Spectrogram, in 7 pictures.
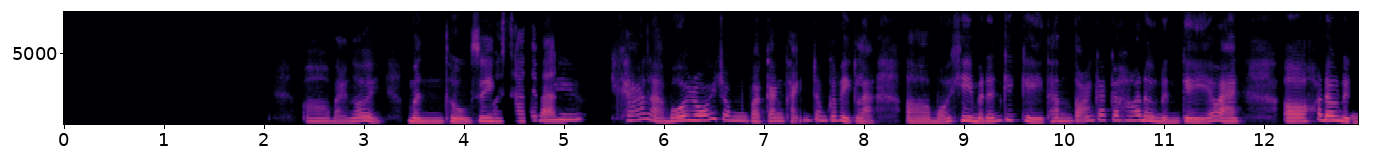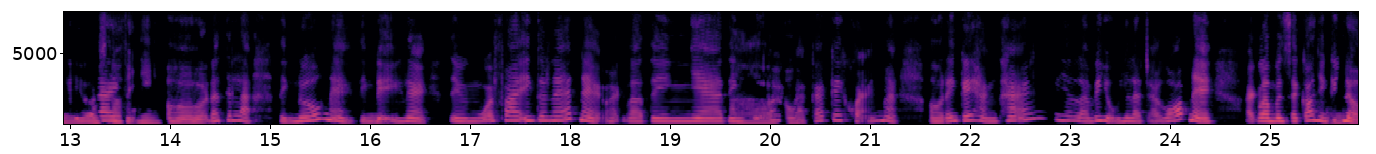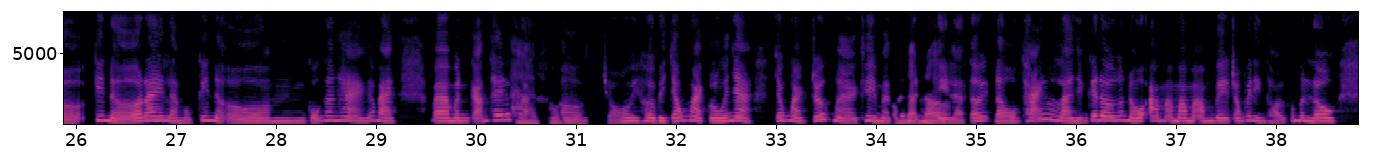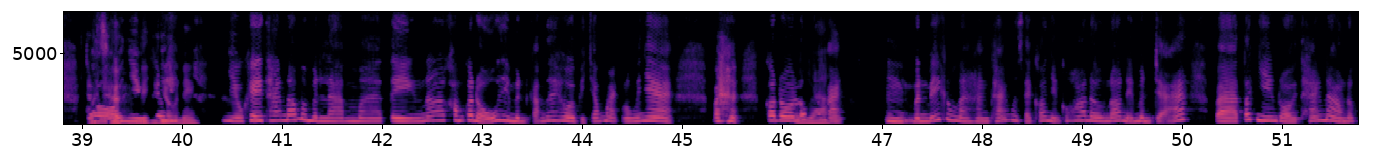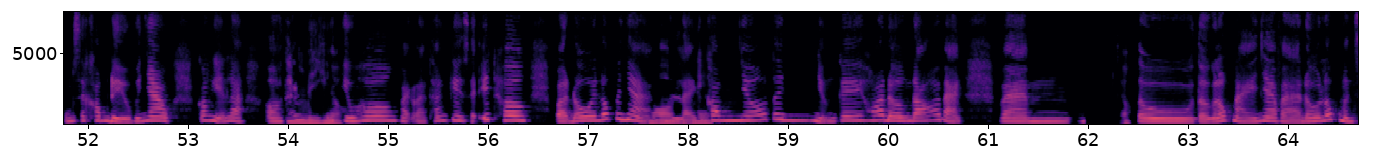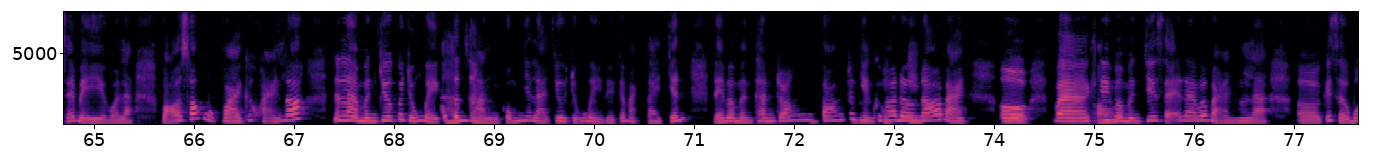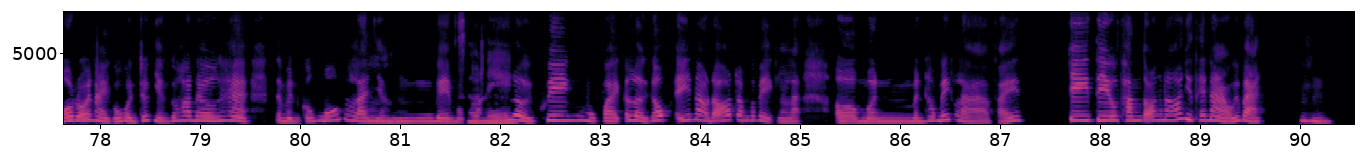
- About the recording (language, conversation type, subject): Vietnamese, advice, Làm sao tôi biết nên giữ hay hủy những dịch vụ đang bị trừ tiền định kỳ?
- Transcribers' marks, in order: distorted speech; other background noise; tapping; laughing while speaking: "trời"; laughing while speaking: "Và"; unintelligible speech; unintelligible speech; laughing while speaking: "Ừm"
